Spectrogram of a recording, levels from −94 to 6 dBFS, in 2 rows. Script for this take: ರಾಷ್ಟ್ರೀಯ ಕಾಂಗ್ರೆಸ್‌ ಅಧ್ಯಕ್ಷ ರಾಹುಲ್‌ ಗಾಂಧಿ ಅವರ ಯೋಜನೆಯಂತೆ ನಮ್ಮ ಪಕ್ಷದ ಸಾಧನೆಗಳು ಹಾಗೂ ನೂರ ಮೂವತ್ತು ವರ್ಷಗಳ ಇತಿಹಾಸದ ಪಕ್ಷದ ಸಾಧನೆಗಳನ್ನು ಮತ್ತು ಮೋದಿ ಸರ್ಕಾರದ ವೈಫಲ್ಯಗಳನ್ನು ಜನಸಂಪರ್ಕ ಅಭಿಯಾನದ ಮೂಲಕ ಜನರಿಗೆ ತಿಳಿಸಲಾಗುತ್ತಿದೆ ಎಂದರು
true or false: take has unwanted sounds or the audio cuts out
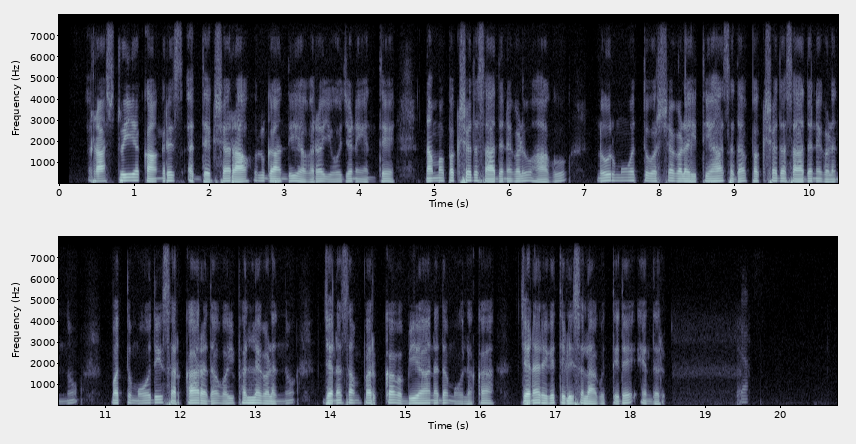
true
